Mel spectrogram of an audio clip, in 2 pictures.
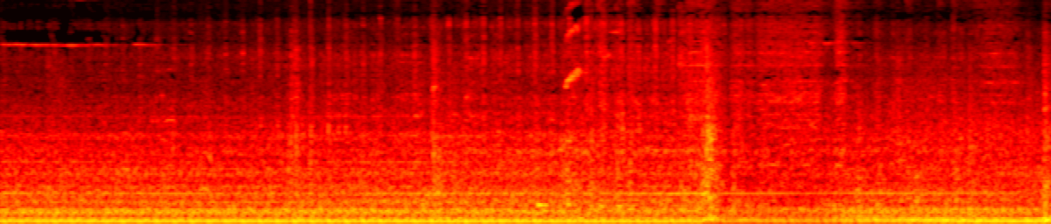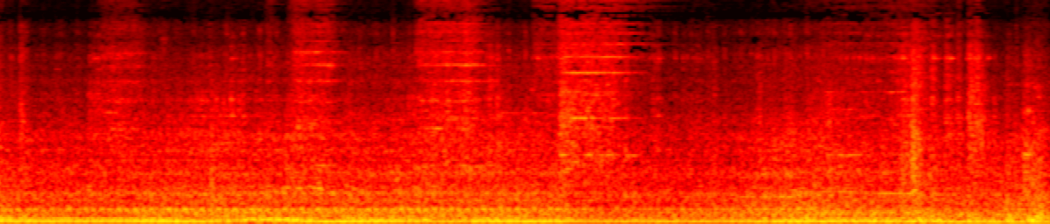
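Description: Passenger train coach rolling slowly out of a station, heard from an open window: a steady rumble of the wheels on the rails, with intermittent high wheel squeal, mostly in the second half, and a single knock about seven seconds in.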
